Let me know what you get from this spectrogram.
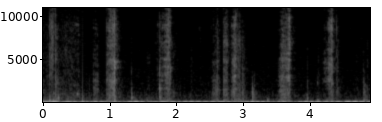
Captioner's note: knife scraping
